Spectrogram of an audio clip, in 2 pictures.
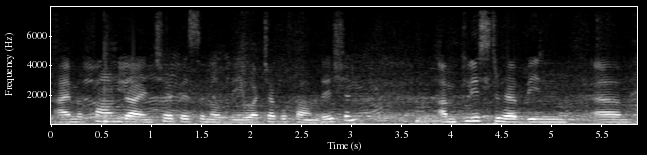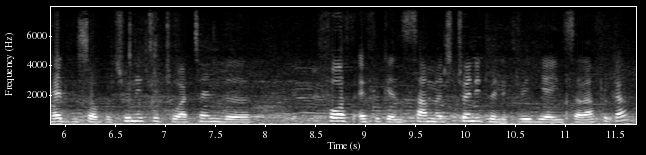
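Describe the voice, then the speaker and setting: A woman's voice: lowish voice, normal speed, rough recording. A woman from Namibia, giving an earnest, formal testimonial at a conference. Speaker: foundation founder, summit attendee. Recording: busy crowd noise behind.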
